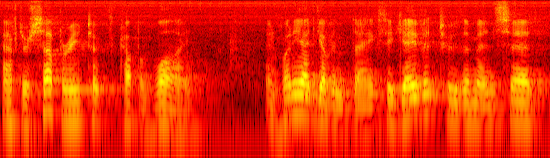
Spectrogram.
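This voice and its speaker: A man as priest, reciting the Eucharistic prayer in a slow, measured way, his voice carrying a cathedral echo in a large church. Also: medium pitch, mellow. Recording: long reverb from a large church.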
